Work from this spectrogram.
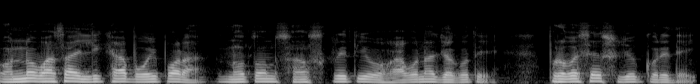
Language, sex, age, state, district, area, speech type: Bengali, male, 60+, West Bengal, Murshidabad, rural, spontaneous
